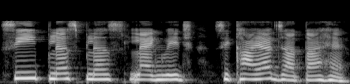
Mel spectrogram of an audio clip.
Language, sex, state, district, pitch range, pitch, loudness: Hindi, female, Goa, North and South Goa, 205-255 Hz, 235 Hz, -13 LUFS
